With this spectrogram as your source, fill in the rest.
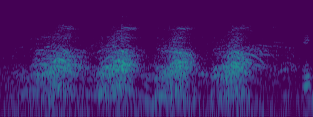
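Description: An outdoor crowd at a Swedish National Day celebration in Badhusparken shouts four rhythmic rising hurrah cheers, loud and evenly spaced, with no other talk.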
